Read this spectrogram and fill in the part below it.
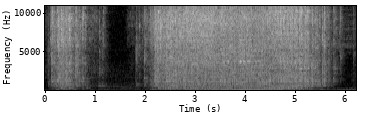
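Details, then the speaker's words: Roadside tiller, thought to be a 1991 Texas garden tiller with a Briggs & Stratton engine, stood unused for years and started on fresh fuel with choke. It fires, surges unevenly and dies; owner suspects it isn't picking up fuel and plans to strip the carburetor and tank. "so well I don't think that it's picking up the fuel so I guess we're taking apart the carburetor and the gas tank"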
